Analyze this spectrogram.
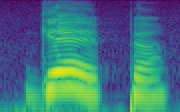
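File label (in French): "guêpe", French; VENIMEUX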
